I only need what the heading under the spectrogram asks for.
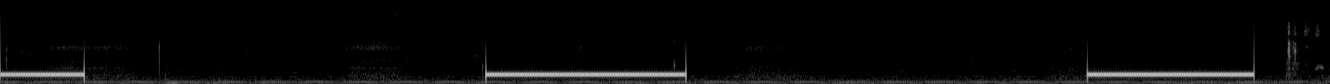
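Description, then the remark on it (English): A phone line rings out: three long steady tones about two seconds each, separated by roughly four-second gaps, with a faint low hum underneath and no voices. “Let's give him a call. See what he's up to. I kind of like this phone thing.”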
